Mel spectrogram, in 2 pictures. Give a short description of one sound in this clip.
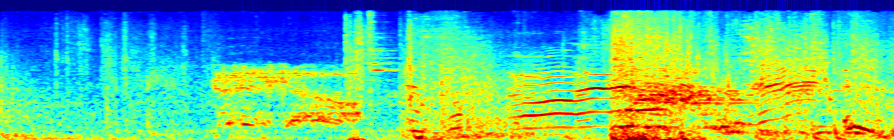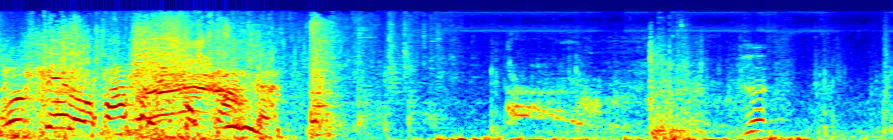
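Heavy gunfire rattles in bursts.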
